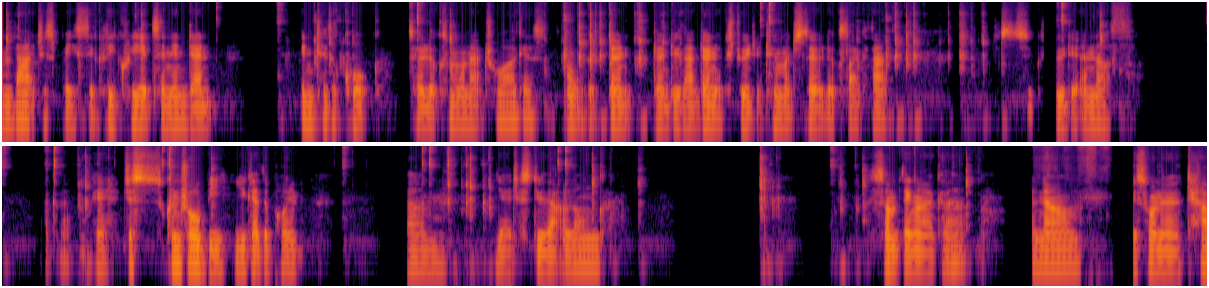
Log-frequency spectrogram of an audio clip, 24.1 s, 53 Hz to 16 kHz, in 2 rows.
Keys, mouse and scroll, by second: 0.2-0.9 middle drag, 0.9 scroll down 1, 1.1 Tab, 1.5-2.3 middle drag, 2.3 click, 3.4 ctrl+b, 4.4 Tab, 4.6-5.9 middle drag, 5.9 ctrl+z, 6.1 ctrl+z, 6.7 ctrl+b, 7.9 Tab, 8.6 Tab, 9.0 ctrl+z, 9.2 ctrl+z, 9.6 ctrl+z, 9.9 ctrl+b, 10.8 Tab, 11.1-11.4 middle drag, 11.4 Tab, 12.1 click, 12.6 click, 13.0 ctrl+b, 14.0 Tab, 14.3 middle click, 14.8 Tab, 15.5 click, 16.4 shift+click, 16.8 ctrl+b, 17.9 Tab, 18.1 middle drag, 18.3 scroll down 3, 18.5 middle click, 19.0 scroll up 2, 19.1 Tab, 19.6 click, 19.8 ctrl+b, 20.5 Tab, 20.8-21.6 middle drag, 21.6 scroll down 2, 21.9-23.3 middle drag, 23.3 Tab, 23.4 Tab, 23.8 Tab.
